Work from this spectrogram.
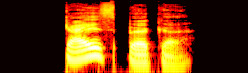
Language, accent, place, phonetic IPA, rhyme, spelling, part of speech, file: German, Germany, Berlin, [ˈɡaɪ̯sˌbœkə], -aɪ̯sbœkə, Geißböcke, noun, De-Geißböcke.ogg
- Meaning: nominative/accusative/genitive plural of Geißbock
